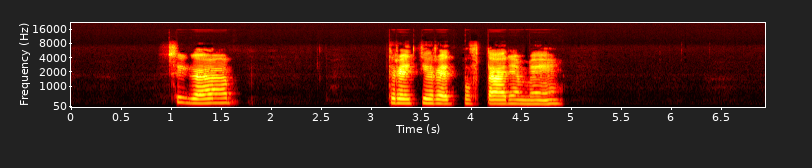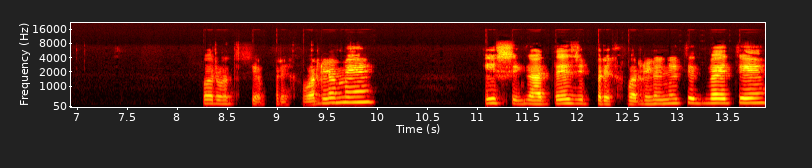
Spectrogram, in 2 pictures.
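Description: A woman speaks calmly close to the microphone, explaining.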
